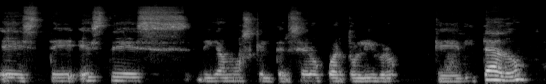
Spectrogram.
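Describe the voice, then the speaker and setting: A woman talks at a very slow pace. Her pitch is very deep and low, with fairly even intonation. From southern Mexico (Campeche). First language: Italian (speaking Spanish). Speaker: poet and book editor. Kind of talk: casual talk about her book. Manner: halting, many fillers.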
